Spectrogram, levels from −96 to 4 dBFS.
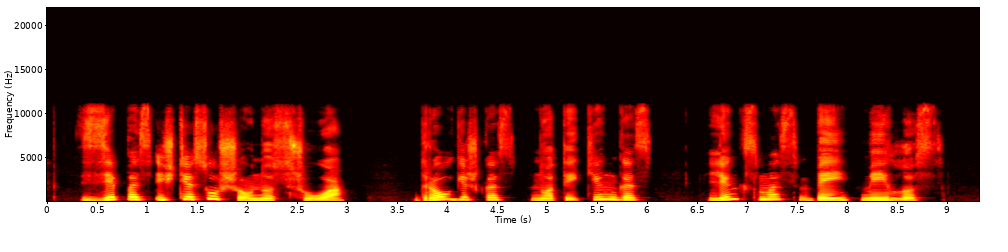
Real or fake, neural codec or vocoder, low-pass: real; none; 10.8 kHz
